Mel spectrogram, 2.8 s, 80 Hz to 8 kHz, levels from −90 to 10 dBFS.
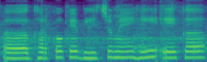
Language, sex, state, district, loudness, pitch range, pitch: Hindi, female, Chandigarh, Chandigarh, -14 LUFS, 220-250 Hz, 240 Hz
